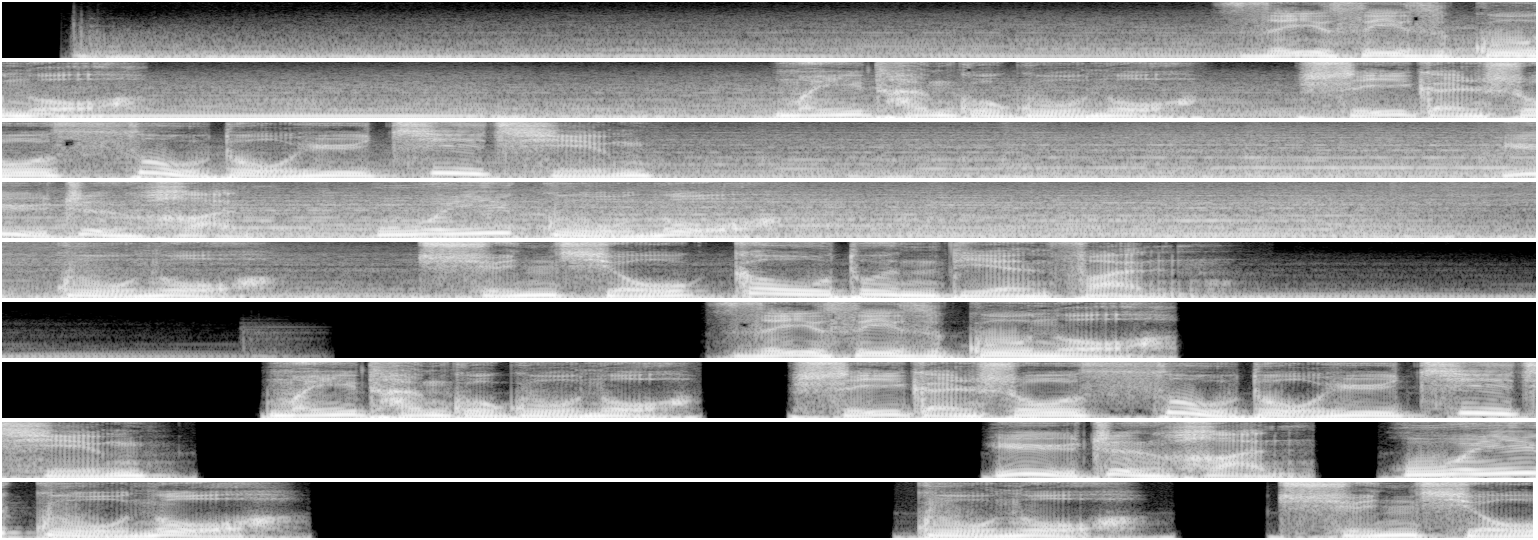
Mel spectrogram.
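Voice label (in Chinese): 国语 男声 广告 大气浑厚磁性 沉稳 积极向上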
